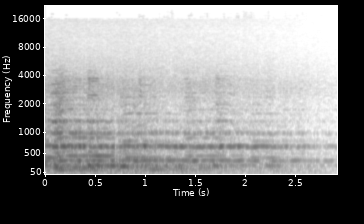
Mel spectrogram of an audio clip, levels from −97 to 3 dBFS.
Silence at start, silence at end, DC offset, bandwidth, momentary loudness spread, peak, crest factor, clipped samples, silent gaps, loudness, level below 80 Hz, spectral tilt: 0 s; 0 s; under 0.1%; 19 kHz; 17 LU; -24 dBFS; 16 dB; under 0.1%; none; -40 LUFS; -62 dBFS; -6.5 dB/octave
